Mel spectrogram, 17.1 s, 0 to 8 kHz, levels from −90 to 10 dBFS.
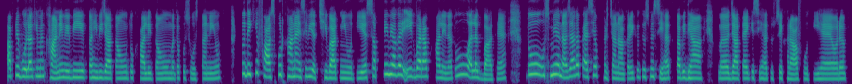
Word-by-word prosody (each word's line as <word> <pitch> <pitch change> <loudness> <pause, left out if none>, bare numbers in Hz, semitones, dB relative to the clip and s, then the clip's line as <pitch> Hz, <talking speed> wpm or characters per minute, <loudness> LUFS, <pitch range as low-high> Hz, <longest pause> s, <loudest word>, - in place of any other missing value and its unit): आपने 280 +3 +1
बोला 265 -1 +4
कि 285 +1 -5
मैं 280 0 -1
खाने 220 +1 +3
में 235 -1 +2
भी 240 0 +1 0.2
कहीं 225 0 +1
भी 225 - 0
जाता 210 -1 +1
हूँ 210 +1 -4
तो 220 - -8
खा 205 -1 -2
लेता 195 0 -3
हूँ 200 +1 -4
मैं 200 - -5
तो 210 - -7
कुछ 215 0 -10
सोचता 190 0 -7
नहीं 195 +1 -3
हूँ, 215 +1 -6 0.4
तो 375 - +1
देखिए 360 +4 +2
फास्ट 255 -7 +2
फूड 340 -2 0
खाना 275 0 +2
ऐसे 255 +2 -2
भी 275 -1 0
अच्छी 230 0 -4
बात 215 -1 +5
नहीं 210 -1 -2
होती 205 +1 -4
है, 220 - +4
सप्तेह 285 +9 0
में 350 - +7
अगर 335 0 +4
एक 270 0 0
बार 280 -1 +5
आप 275 0 +4 0.2
खा 225 - 0
ले 210 -3 -2
ना, 200 +1 -3
तो 290 - -9
वो 345 -1 0
अलग 235 -4 +2
बात 170 -2 -1
है, 195 +3 -4 0.4
तो 355 +1 +4
उसमें 320 +3 +4
ना 230 -7 +3
ज़्यादा 290 +6 +2
पैसे 260 +3 0
आप 310 - -4
खर्चा 215 -1 -5
ना 190 -2 -1
करें 205 +2 -3
क्योंकि 250 +3 -8
उसमें 270 +2 -4
सेहत 205 -2 -1
का 225 - +3
भी 225 0 -1
ध्या 210 -1 +3
अ, 205 0 -3
जाता 200 0 +1
है 205 - +3
कि 220 +2 -7
सेहत 200 -2 -4
उससे 205 +2 -5
खराब 185 -1 0
होती 185 0 -7
है 190 0 +1
और 190 +1 -1
अ, 200 0 -1
220 Hz, 255 wpm, -24 LUFS, 200-275 Hz, 0.4 s, में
